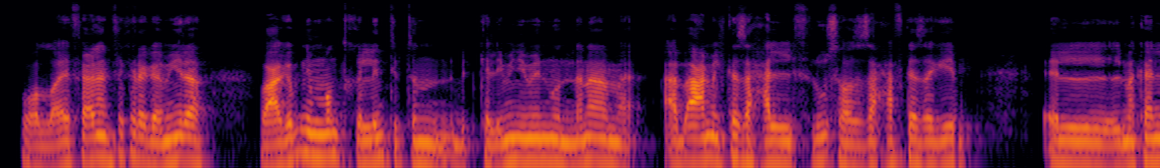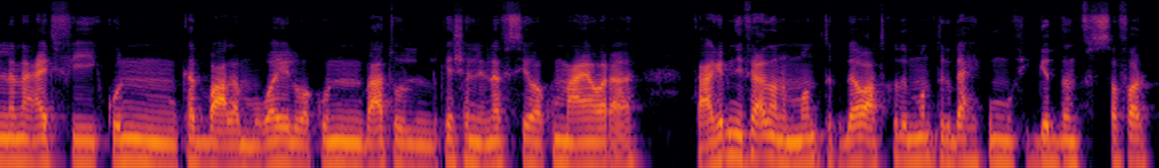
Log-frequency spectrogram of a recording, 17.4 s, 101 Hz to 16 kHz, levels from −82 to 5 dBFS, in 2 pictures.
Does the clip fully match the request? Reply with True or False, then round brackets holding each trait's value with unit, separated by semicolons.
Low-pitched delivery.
True (115 Hz)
